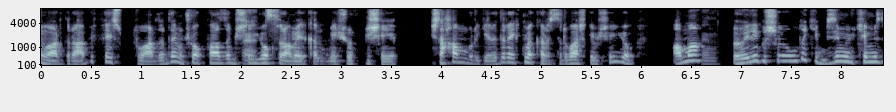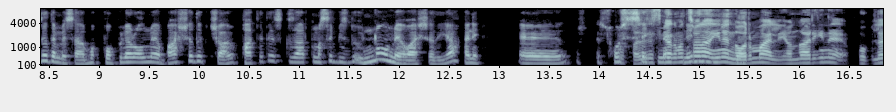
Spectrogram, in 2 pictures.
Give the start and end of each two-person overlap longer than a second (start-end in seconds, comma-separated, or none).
14.2-15.4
